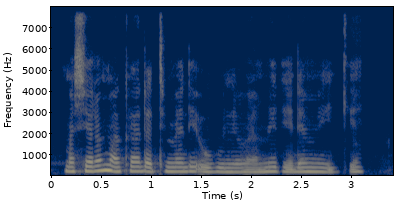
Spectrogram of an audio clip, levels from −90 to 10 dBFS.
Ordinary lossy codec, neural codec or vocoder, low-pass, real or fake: none; codec, 16 kHz, 8 kbps, FreqCodec, smaller model; none; fake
